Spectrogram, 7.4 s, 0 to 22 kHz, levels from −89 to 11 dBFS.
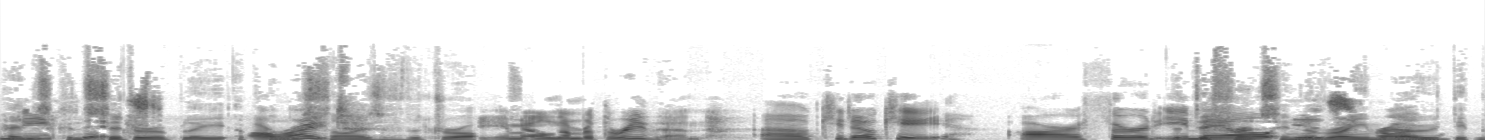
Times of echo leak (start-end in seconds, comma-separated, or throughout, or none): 0.85-0.89, 2.13-2.19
